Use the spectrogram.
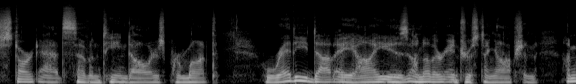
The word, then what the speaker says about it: Readdy: Ready.ai is another interesting option. I'm going to spell that one for you.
